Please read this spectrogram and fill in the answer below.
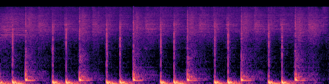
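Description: Rock drum kit playing a fast, steady punk beat of kick and snare hits, with the guitar and bass left out of the mix.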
